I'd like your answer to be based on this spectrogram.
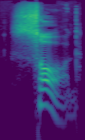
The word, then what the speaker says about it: sword: ジョン・ブラウンズ・バディ 4 番の 3 行目 He's loosed the fateful lightning of his terrible swift sword。この発音、特に最後の 2 つの単語ですね、 swift sword、どちらも SW で始まっておりますが、最初の swift の方は W をちゃんと発音します。それに対して次の刀という意味の sword、この単語からは W の音が全く消えてしまいます。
